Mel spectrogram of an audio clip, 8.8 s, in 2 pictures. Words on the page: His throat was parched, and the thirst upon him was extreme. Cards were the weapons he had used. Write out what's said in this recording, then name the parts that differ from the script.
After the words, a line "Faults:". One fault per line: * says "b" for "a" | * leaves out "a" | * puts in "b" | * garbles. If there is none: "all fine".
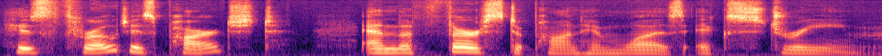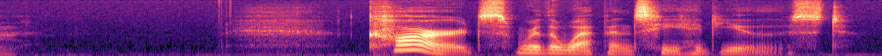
His throat is parched, and the thirst upon him was extreme. Cards were the weapons he had used.
Faults:
* says "is" for "was"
